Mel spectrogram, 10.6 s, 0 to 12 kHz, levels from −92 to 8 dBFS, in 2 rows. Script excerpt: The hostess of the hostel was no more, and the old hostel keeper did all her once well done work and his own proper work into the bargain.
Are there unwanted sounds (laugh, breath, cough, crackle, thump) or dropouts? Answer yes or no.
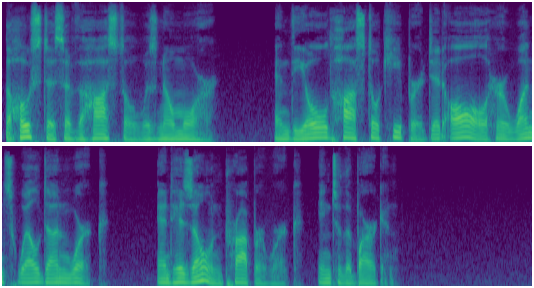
no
